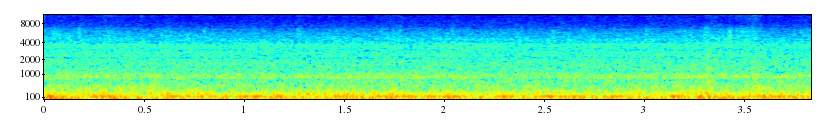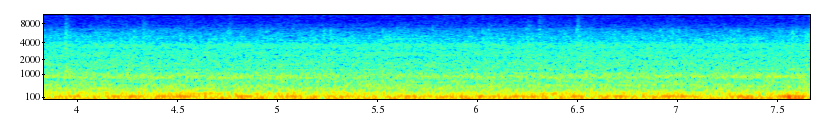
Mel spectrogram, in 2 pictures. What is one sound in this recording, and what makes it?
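A jet airliner's engines hum with a low steady rumble as the aircraft rolls along the runway.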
